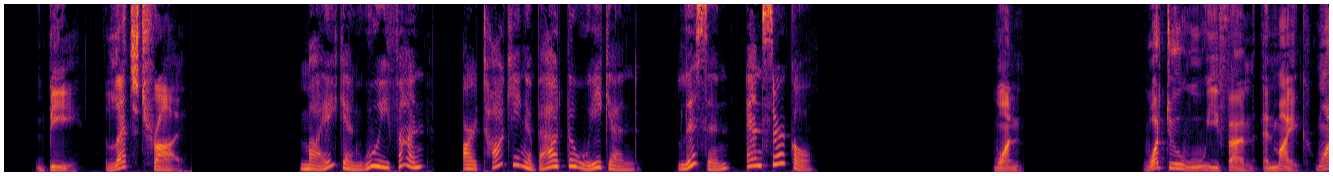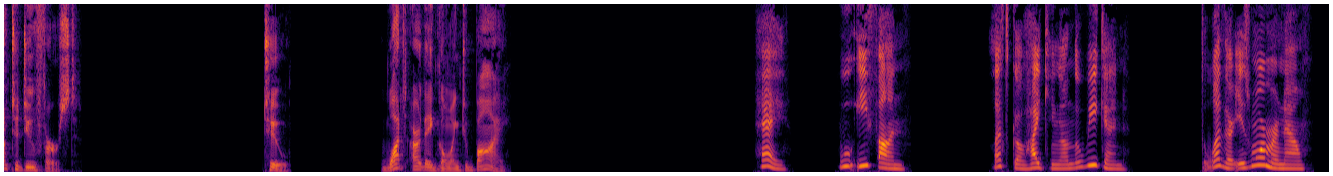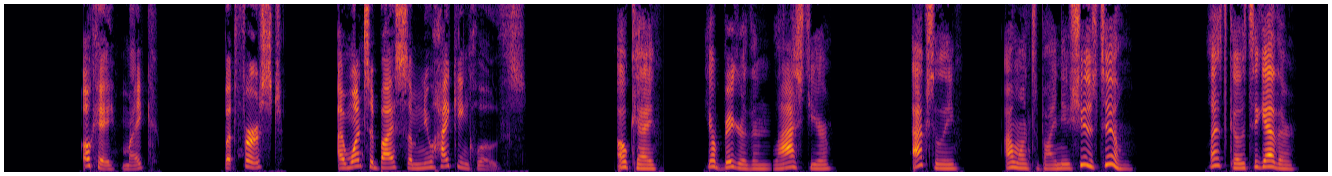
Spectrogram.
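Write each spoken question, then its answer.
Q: What do Wu Yifan and Mike want to do first?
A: Buy some new hiking clothes

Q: What are they going to buy?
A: New hiking clothes and new shoes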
